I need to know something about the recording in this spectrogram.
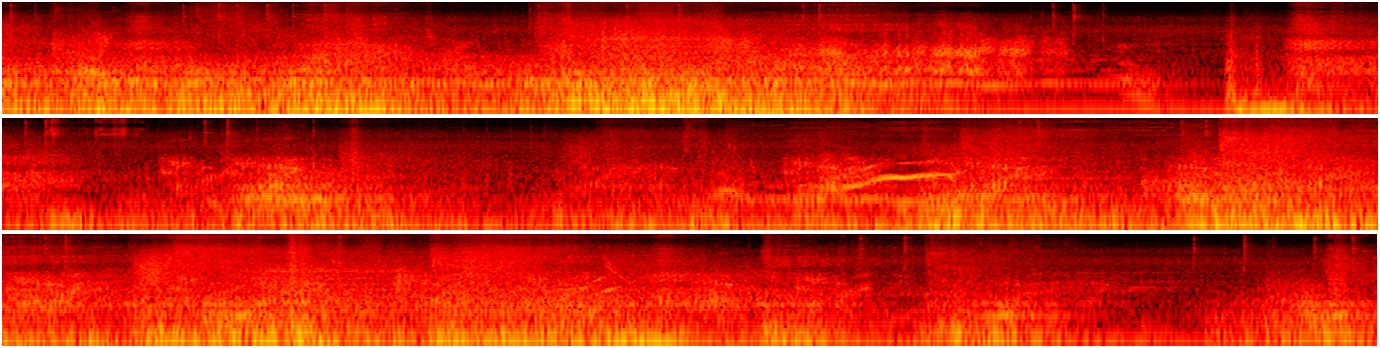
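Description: Spells crackle and clash in a fantasy battle.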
